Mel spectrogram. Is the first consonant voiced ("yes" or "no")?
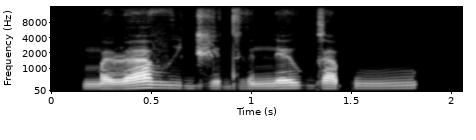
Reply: yes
